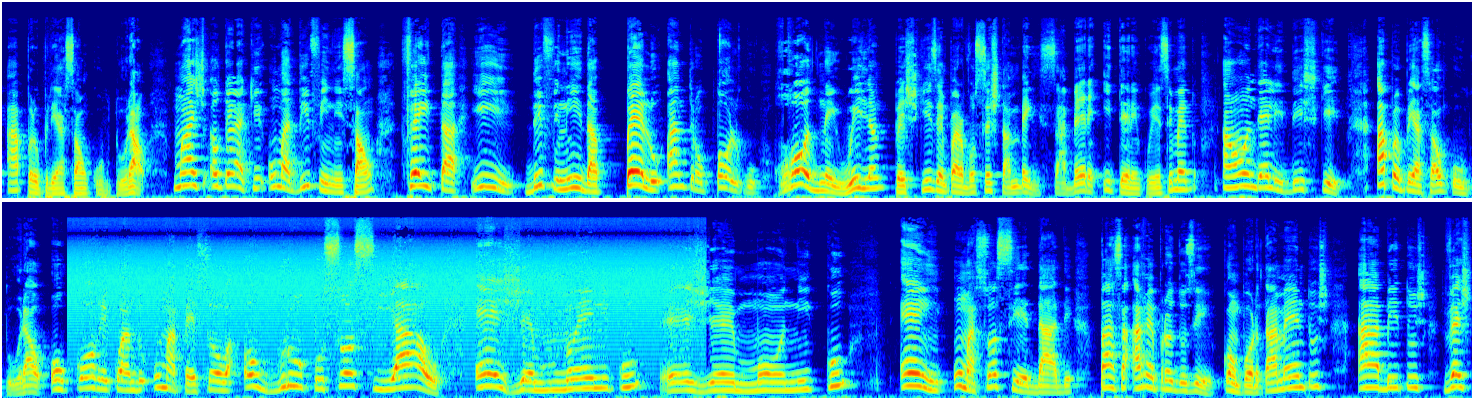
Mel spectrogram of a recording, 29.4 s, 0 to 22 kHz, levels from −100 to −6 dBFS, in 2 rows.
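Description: DECT cordless phone buzz from 15.36 to 21.75 s: the audio circuitry rectifies radio bursts repeating at 100 Hz, producing a thin, harmonic-rich buzz about 15 dB below the sound.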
